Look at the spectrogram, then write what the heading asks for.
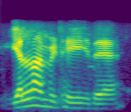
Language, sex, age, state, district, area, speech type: Kannada, male, 18-30, Karnataka, Mysore, urban, conversation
